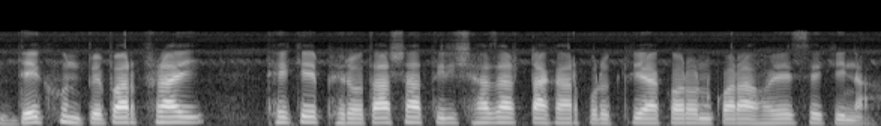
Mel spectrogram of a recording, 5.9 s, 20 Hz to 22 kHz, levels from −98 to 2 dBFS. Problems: none marked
